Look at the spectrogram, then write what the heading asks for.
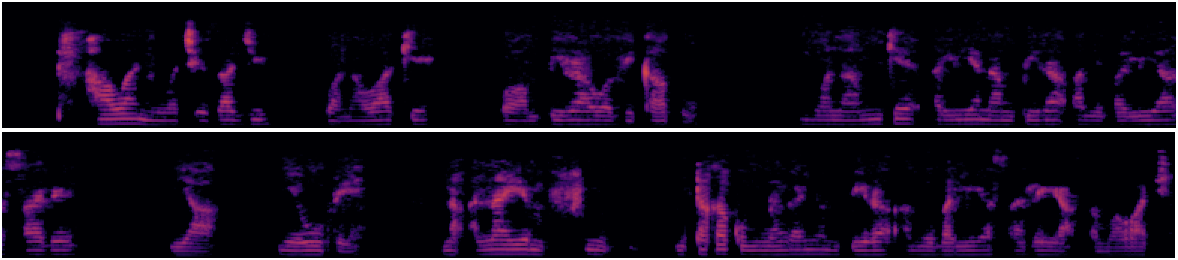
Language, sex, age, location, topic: Swahili, female, 36-49, Kisumu, government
